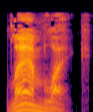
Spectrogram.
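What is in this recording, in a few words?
"lamblike", British English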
